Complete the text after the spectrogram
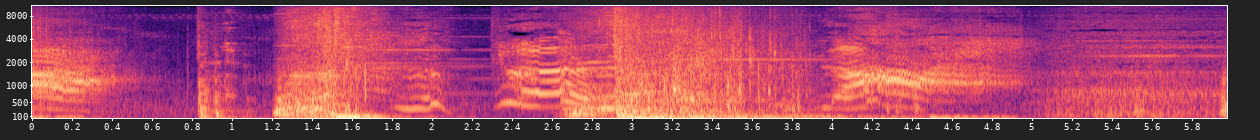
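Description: A man cries out in pain.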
